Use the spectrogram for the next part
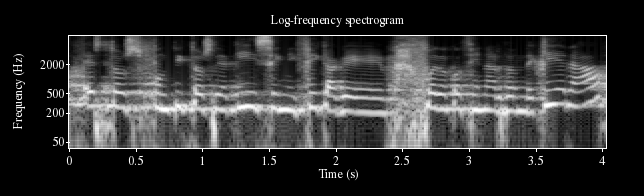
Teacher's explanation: Eh, con unos silencios muy breves y unos inicios también muy paulatinos en la frase. esa pronunciación de las eses que nosotros llamamos ápico alveolar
